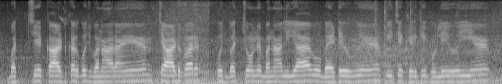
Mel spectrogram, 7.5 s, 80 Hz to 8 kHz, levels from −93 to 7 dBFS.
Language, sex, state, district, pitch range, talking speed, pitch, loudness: Hindi, male, Uttar Pradesh, Budaun, 145-155 Hz, 190 wpm, 150 Hz, -18 LUFS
